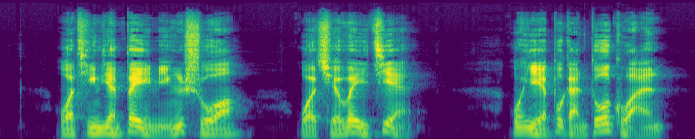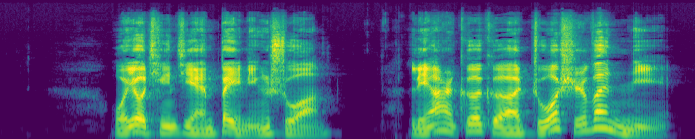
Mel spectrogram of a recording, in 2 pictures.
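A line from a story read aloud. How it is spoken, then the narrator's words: Laughing. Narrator (Chinese): 宝玉笑道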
